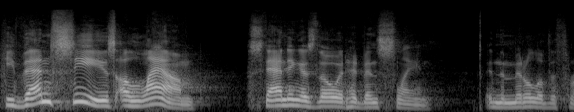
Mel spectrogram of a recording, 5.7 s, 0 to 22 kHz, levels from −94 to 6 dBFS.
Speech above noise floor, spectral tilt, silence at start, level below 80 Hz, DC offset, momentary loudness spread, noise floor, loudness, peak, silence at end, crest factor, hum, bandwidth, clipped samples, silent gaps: 37 dB; -4.5 dB/octave; 0 s; -74 dBFS; under 0.1%; 16 LU; -67 dBFS; -30 LUFS; -12 dBFS; 0 s; 20 dB; none; 15 kHz; under 0.1%; none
